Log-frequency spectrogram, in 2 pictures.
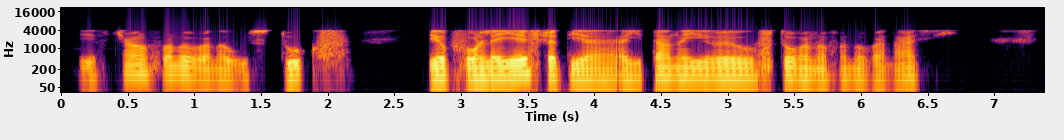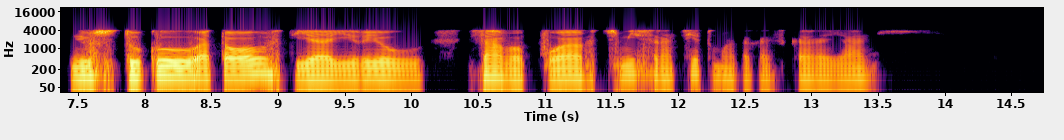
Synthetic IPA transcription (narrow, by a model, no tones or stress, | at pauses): efi̥ʈ͡ʂanfanovanəusu̥d̪̥uku̥ | d̪̥epiv̥onlajefiʈ͡ʂəd̪iəa̰it̪anəiɾewfi̥t̪ovanəfanovanaz̥i̥ | niusud̪ukua̰t̪aod̪̥iəiɾeu | z̥avəb̥uavu̥t͡simisiɾat͡set̪umad̪aɡasḁkaɾajani̥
